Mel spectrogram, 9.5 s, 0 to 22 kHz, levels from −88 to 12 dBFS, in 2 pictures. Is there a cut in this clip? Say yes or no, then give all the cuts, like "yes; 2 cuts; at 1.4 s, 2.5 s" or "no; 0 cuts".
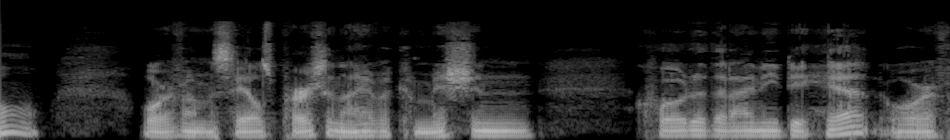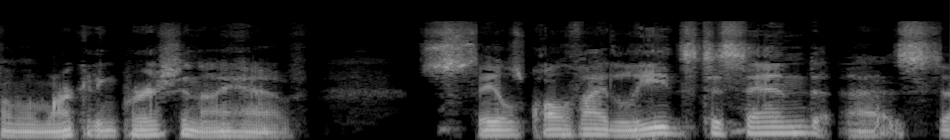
no; 0 cuts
